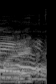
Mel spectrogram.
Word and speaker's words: Marc: C'est juste, j'ai vraiment fait un R à l'anglais, je fais genre Oui, Marc, tu sais, j'ai fait ouais.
